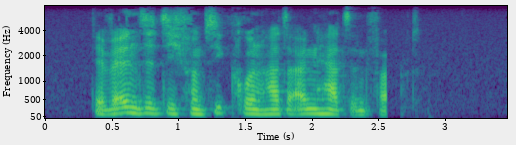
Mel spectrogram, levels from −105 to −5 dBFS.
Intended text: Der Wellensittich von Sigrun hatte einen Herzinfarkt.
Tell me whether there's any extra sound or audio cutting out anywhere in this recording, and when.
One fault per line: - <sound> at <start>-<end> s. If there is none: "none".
- dropout at 2.6-2.7 s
